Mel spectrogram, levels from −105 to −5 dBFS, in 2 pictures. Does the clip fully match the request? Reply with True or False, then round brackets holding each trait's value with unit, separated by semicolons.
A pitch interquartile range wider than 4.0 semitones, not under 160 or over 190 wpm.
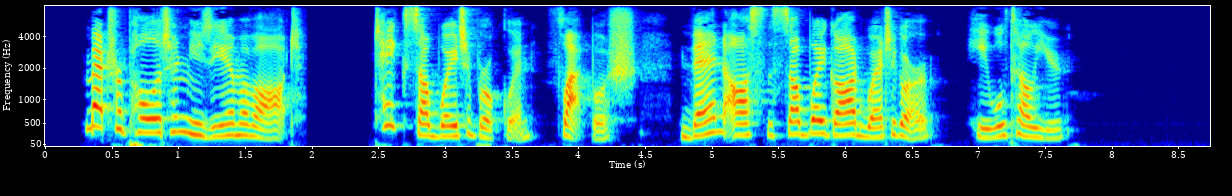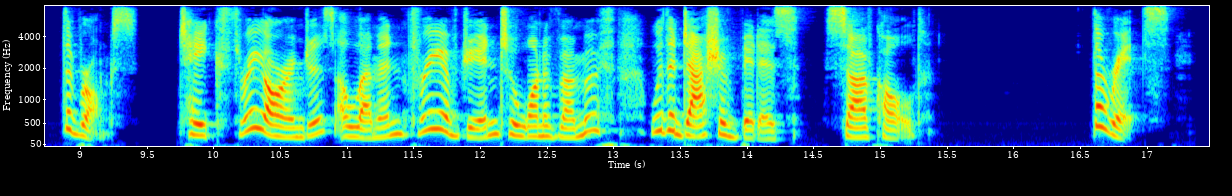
False (5.4 semitones; 150 wpm)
